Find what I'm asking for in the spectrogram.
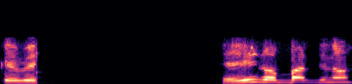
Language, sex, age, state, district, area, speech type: Odia, male, 18-30, Odisha, Malkangiri, urban, conversation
